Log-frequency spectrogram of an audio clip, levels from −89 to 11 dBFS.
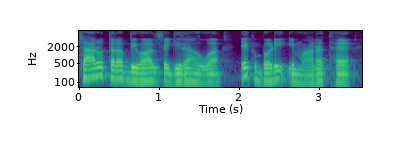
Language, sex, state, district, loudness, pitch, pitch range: Hindi, male, Jharkhand, Palamu, -18 LUFS, 110 Hz, 105-130 Hz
